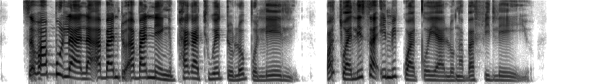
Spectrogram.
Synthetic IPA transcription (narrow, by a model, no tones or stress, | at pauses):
sɛwaβulalaʔaβantʼuʔaβaneŋipʰaɣatʰiɣwɛd̥ʱɔlɔb̥ʱɔleli | waɡ͡ǀʱwalisaʔimiɡ̥ʱwaǃɔjalɔŋaβafilɛːjɔ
